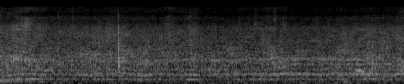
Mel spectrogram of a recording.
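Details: Spring colony of Japanese honey bees at a stacked-box hive, bottom board slid open; an even, dense buzzing hum fills the recording with faint higher whines and one sharp tap.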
